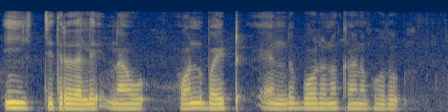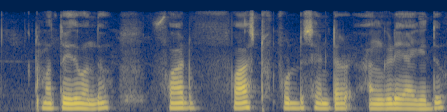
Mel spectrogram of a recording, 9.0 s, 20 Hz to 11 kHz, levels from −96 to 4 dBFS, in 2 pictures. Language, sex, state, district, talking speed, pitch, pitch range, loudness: Kannada, male, Karnataka, Koppal, 100 wpm, 145 Hz, 135-150 Hz, -18 LUFS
